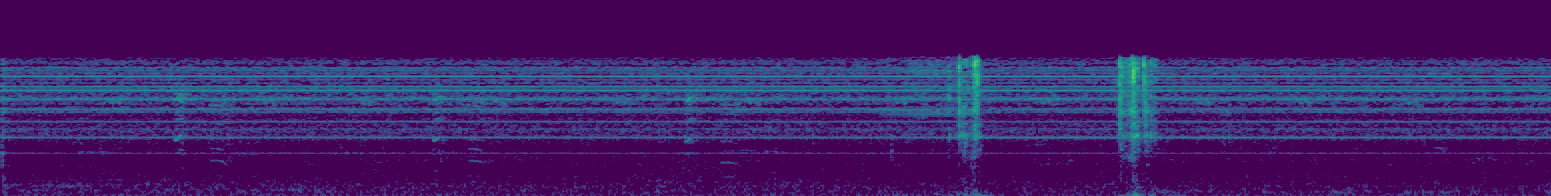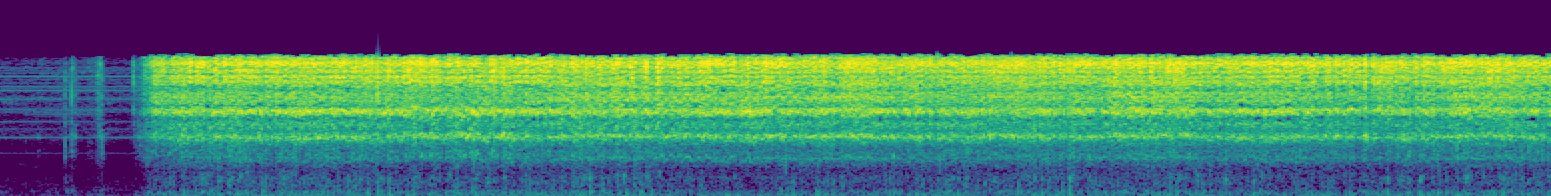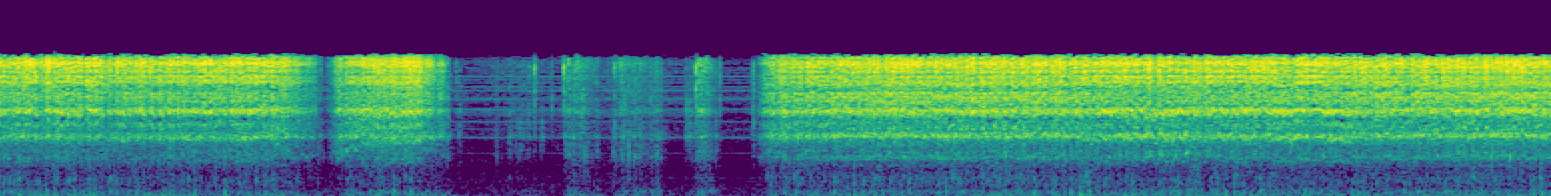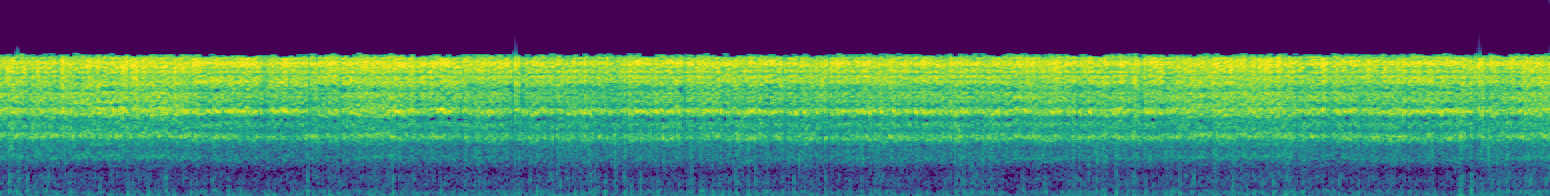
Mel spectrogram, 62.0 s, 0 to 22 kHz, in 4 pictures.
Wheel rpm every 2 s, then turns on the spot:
0, 0, 0, 0, 0, 0, 0, 0, 50, 160, 160, 160, 160, 160, 160, 160, 160, 90, 10, 80, 160, 160, 160, 160, 160, 160, 160, 160, 160, 170, 160.
36-38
